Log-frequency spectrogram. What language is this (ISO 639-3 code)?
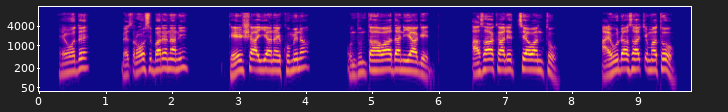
dwr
